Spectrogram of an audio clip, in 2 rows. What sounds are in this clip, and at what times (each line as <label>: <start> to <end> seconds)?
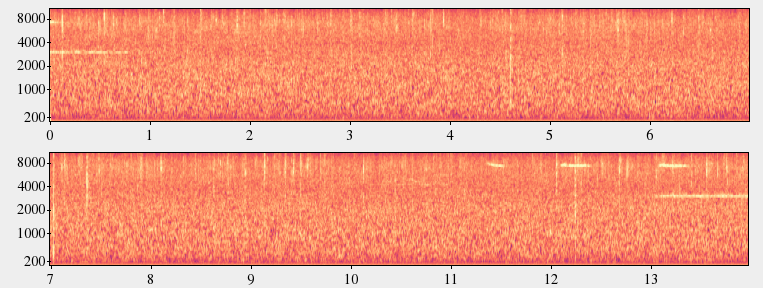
rain: 0 to 14 seconds
Hermit Warbler song: 10 to 12 seconds
Brown Creeper call: 10 to 14 seconds
Varied Thrush song: 12 to 14 seconds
